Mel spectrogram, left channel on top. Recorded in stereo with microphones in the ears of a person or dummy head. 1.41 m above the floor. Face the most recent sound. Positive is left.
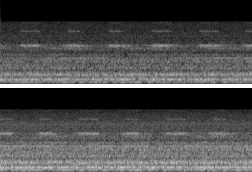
No sound to turn to.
